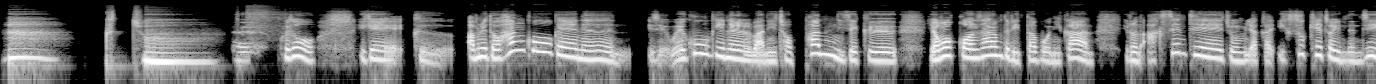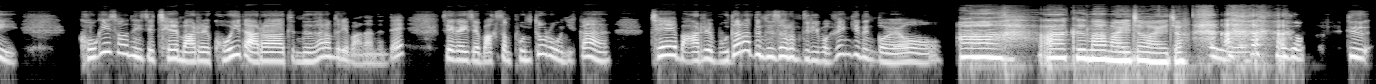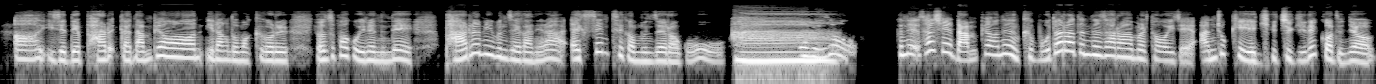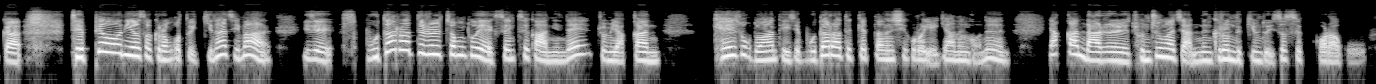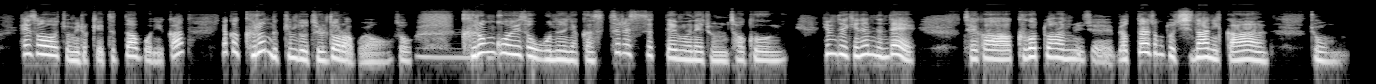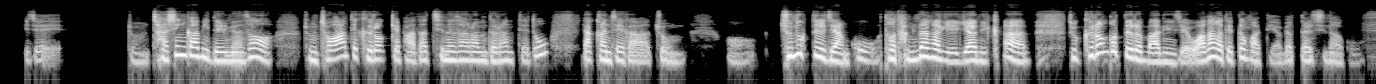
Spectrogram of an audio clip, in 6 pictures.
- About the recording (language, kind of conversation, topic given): Korean, podcast, 어떤 만남이 인생을 완전히 바꿨나요?
- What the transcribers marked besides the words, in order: gasp; teeth sucking; laughing while speaking: "사람들이"; laugh; laughing while speaking: "얘기해 주긴"; laughing while speaking: "얘기하니까"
